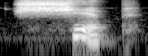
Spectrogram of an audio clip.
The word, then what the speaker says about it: ship: big boat isn't it now remember ship the pronunciation would be like hit and sheep would be like heat it's the same sound okay now let's go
